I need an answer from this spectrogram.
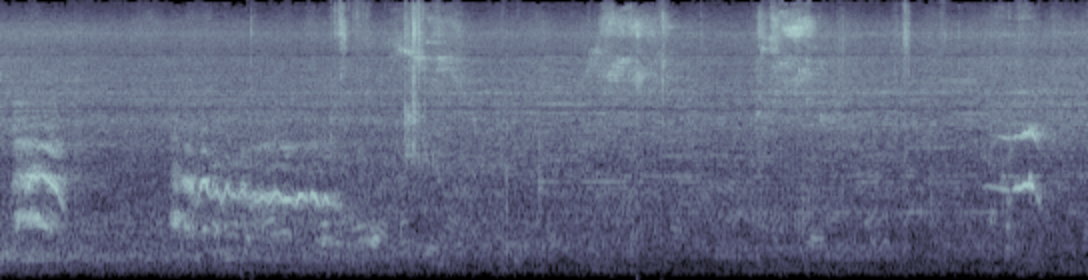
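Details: Baby macaque Button, bitten by the monkey Cara, among Siem Reap's temple troops in Cambodia: clear, high, tonal cries with harmonics, a short one first, then a long wavering wail of about two seconds, and fainter cries later over steady background hiss.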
